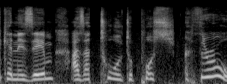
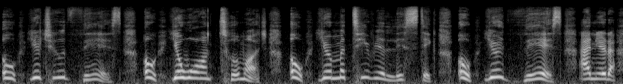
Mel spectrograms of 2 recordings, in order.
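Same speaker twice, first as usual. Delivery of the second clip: mimicking critics; 4 dB quieter than usual. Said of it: "society ... will try to castigate you".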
